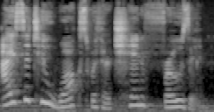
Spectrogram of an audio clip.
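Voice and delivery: usual speaking voice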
